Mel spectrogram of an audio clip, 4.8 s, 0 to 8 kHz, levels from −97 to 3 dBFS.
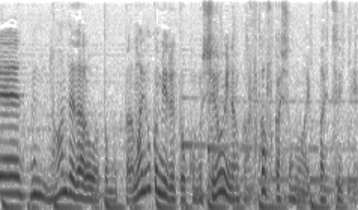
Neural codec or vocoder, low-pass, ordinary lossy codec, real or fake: none; none; none; real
